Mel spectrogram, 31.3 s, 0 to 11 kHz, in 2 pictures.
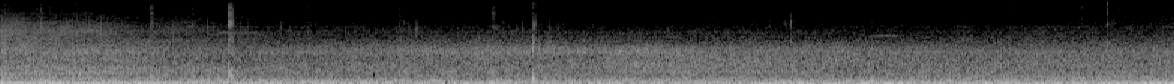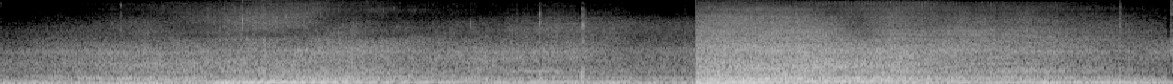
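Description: Road traffic: a motor vehicle's engine hum grows louder about 18 seconds in, and a louder stretch of engine and road noise starts abruptly about 25 seconds in, over a steady low rumble.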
